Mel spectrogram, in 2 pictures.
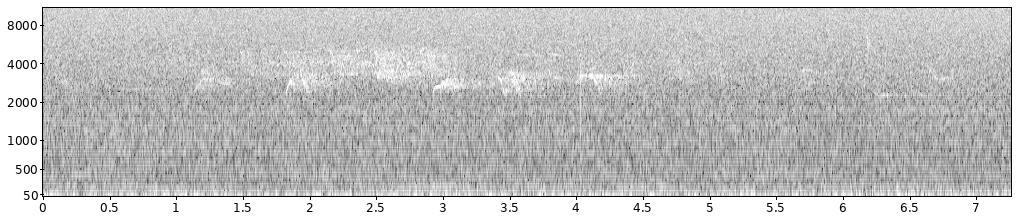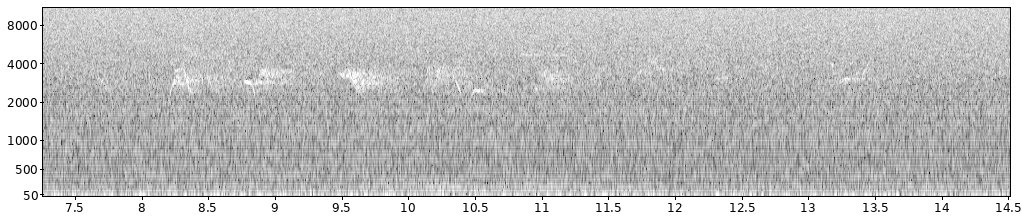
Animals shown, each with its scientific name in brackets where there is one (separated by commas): Scarlet Tanager (Piranga olivacea), Ovenbird (Seiurus aurocapilla)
